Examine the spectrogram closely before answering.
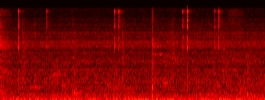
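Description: Faint computer mouse clicks: scattered single clicks and a few quick double clicks.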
